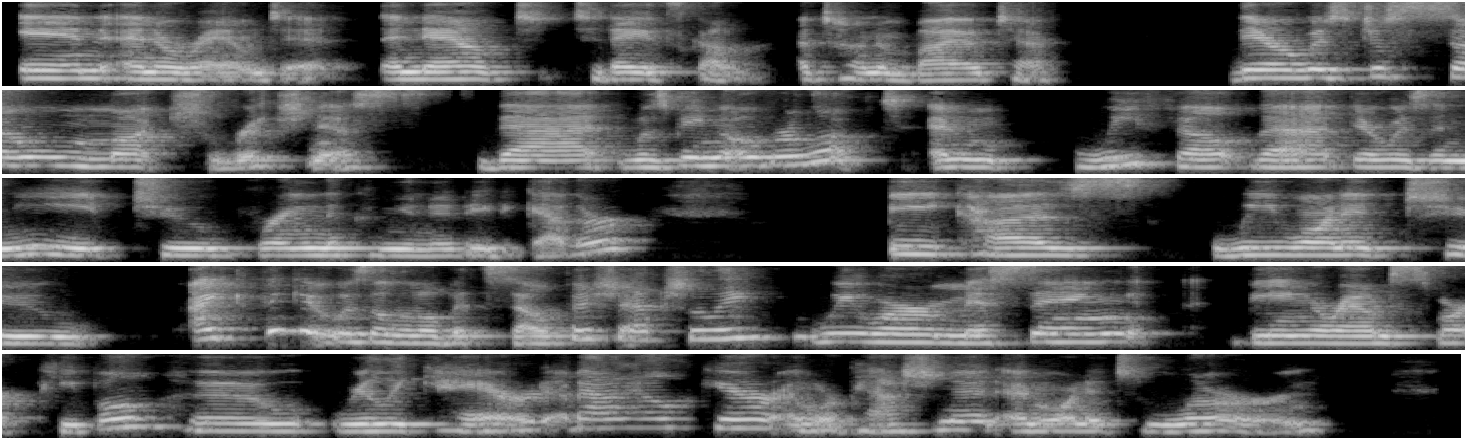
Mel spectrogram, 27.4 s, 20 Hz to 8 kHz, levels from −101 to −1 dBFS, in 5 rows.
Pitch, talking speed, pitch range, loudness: 200 Hz, 150 wpm, 195-245 Hz, -27 LUFS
